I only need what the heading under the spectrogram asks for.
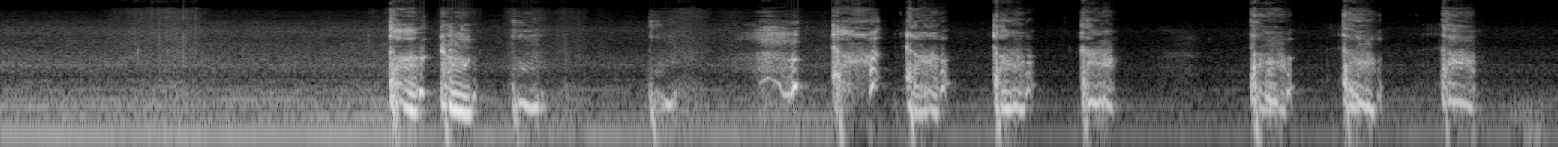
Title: Coughing again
